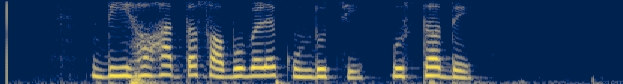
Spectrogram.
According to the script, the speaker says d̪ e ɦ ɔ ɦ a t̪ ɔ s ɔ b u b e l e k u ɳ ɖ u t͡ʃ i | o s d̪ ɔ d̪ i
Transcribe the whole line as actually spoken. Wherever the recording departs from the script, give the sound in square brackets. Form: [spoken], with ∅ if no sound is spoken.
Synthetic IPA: d̪ [i] ɦ ɔ ɦ a t̪ ɔ s ɔ b u b e [ɭ] e k u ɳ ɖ u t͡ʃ i | [u] s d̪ ɔ d̪ [e]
